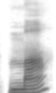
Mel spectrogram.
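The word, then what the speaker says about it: 马: A great example is ma, which means horse. When spoken slowly, you dip down and rise back up. But in natural conversation, it becomes a low stable tone.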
